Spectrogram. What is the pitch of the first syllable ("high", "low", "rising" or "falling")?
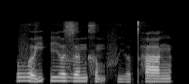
rising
